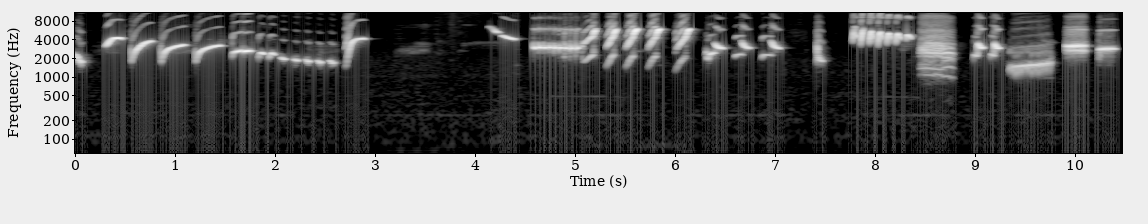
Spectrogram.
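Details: Jalak suren, or Asian pied starling, in a training master for cage birds. Varied song of curving whistled notes falling in series, a pause, then dense mixed chirps, buzzy harsh notes and low whistles.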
